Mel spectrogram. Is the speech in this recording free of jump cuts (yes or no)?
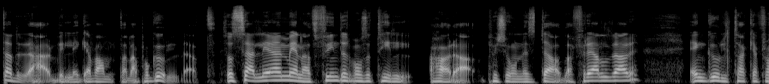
yes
